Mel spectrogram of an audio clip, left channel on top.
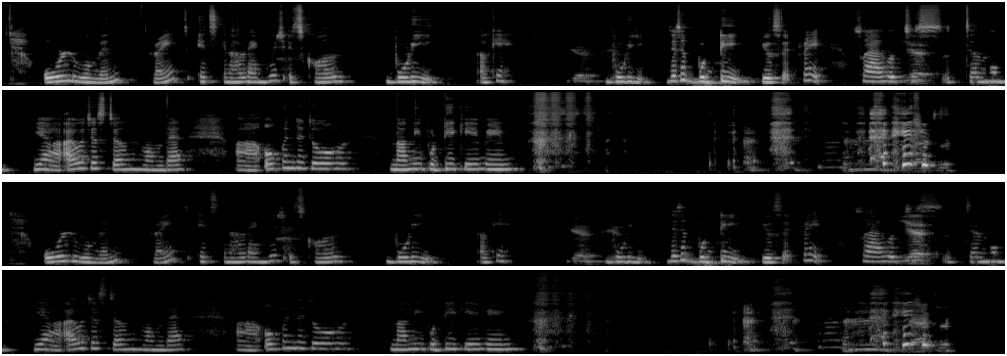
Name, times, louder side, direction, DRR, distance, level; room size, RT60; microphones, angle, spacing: voice 1, 0.1-3.5 3.8-4.4 4.7-5.1 6.0-8.3 8.5-9.2 9.7-13.6 13.9-15.9 17.7-17.9 18.7-19.4, left 5 dB, 60° left, 0.3 m, -31 dB
voice 2, 5.6-6.2 9.0-9.3 9.7-9.8 17.4-19.5, right 4 dB, 70° right, 0.6 m, -43 dB
2.9 x 2.7 x 2.6 m
head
